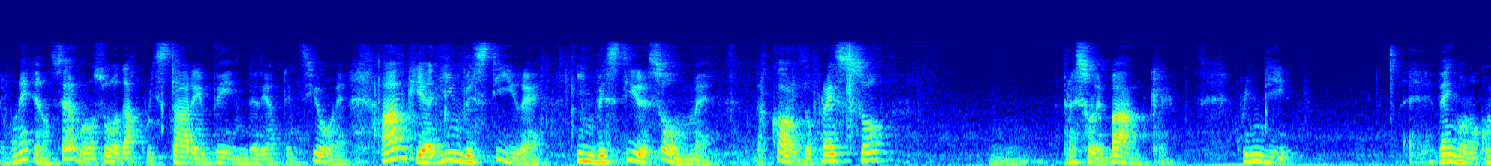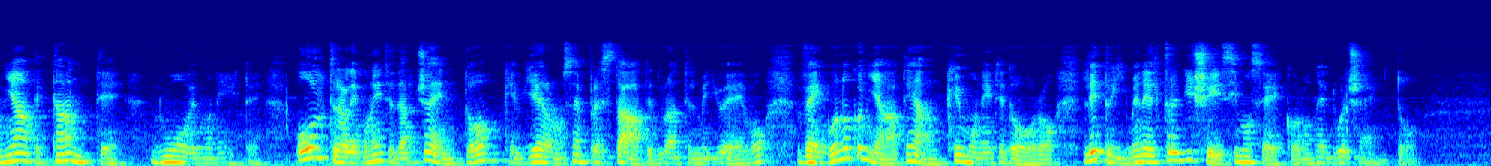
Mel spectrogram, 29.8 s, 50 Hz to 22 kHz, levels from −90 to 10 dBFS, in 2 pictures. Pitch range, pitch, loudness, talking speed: 110-160 Hz, 130 Hz, -29 LUFS, 105 wpm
